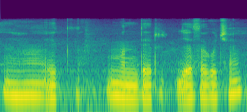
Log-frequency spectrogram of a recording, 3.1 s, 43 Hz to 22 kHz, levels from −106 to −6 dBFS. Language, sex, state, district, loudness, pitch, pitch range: Hindi, male, Uttar Pradesh, Lucknow, -16 LUFS, 105 Hz, 95-120 Hz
